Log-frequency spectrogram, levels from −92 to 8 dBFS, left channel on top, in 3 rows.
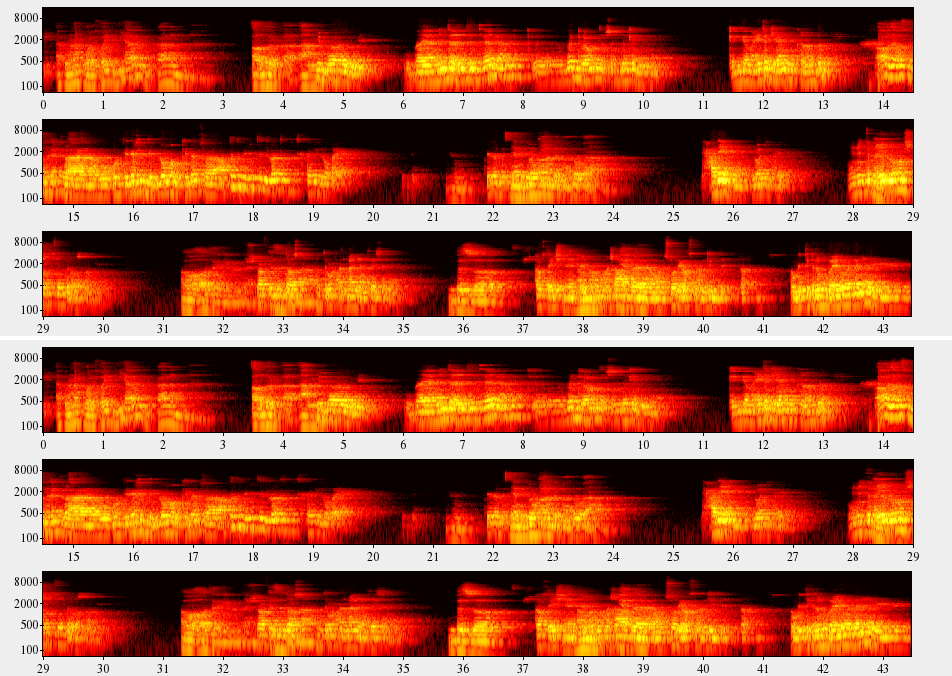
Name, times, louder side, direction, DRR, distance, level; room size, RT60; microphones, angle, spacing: voice 1, 0.2-2.7 3.5-4.9 13.9-15.0 21.2-21.6 22.3-23.9 28.3-28.9 31.3-33.6 35.8-36.6 37.6-39.1, right 2 dB, 30° right, -4 dB, 0.3 m, -26 dB
voice 2, 4.5-5.3 6.0-7.9 8.1-10.3 11.4-13.0 13.7-13.9 14.8-18.6 18.9-19.6 21.9-23.7 25.5-26.9 27.9-30.0 32.4-33.2 33.6-34.9 37.2-41.0 41.5-43.4, left 1 dB, 60° left, -1 dB, 0.5 m, -21 dB
3.1 x 3.0 x 3.4 m, 1.4 s
head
